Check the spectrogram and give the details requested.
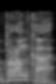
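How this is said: The word is said with a Portuguese pronunciation.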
